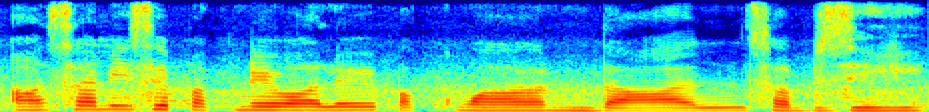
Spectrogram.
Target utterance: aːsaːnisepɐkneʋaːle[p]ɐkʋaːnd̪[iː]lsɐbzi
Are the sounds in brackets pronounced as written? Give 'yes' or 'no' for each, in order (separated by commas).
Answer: yes, no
